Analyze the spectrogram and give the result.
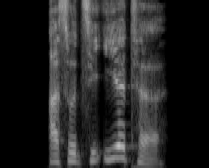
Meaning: inflection of assoziieren: 1. first/third-person singular preterite 2. first/third-person singular subjunctive II
- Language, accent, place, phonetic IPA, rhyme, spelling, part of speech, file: German, Germany, Berlin, [asot͡siˈiːɐ̯tə], -iːɐ̯tə, assoziierte, adjective / verb, De-assoziierte.ogg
